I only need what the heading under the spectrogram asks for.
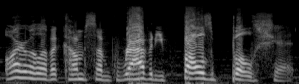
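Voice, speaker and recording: A woman's voice: on the high side, moderate pace, fairly bright tone, no echo, soft background music, pitched above the performer's own voice, lightly acted. A woman voicing a brash, sassy female character who narrates a dramatic comic recap, her voice raised about an octave above her own.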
